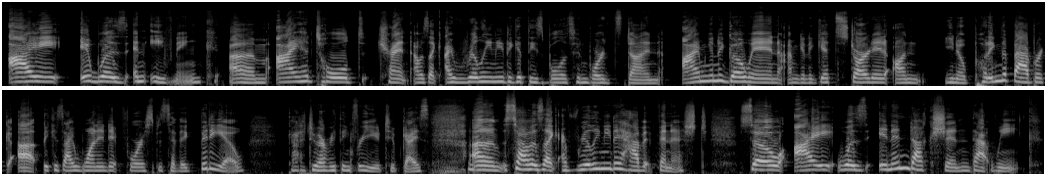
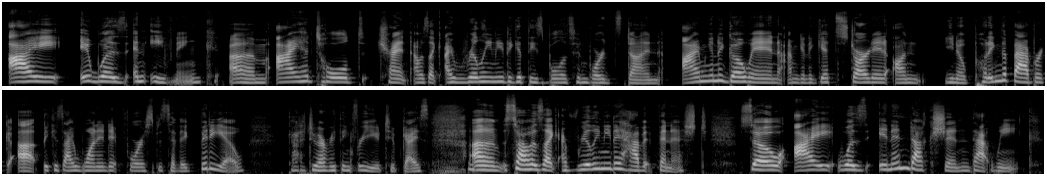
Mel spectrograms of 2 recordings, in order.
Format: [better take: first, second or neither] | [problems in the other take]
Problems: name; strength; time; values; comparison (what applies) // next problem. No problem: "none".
second | distortion; slight; 10 dB below the speech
